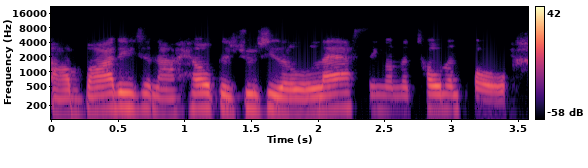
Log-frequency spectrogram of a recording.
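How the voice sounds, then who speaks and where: Fairly low for a woman, her plain, everyday voice moves at a fairly quick pace with fairly even intonation. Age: 60s. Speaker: wellness podcast host. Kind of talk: casual interview chat.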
